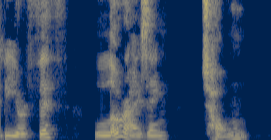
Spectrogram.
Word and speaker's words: 重: Now, important has a different pronunciation. Same character, different pronunciation. And that is your sixth low tone, 重, right? 重.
